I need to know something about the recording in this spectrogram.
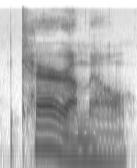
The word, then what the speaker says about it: caramel: Cái từ này người Mỹ phát âm nó là caramel.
